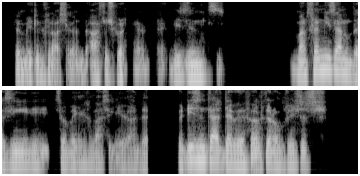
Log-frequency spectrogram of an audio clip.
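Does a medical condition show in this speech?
Yes: Parkinson's disease; severe forgetfulness.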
